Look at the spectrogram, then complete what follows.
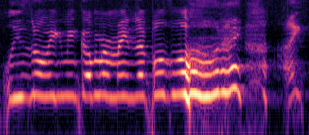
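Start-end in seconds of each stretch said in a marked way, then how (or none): none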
